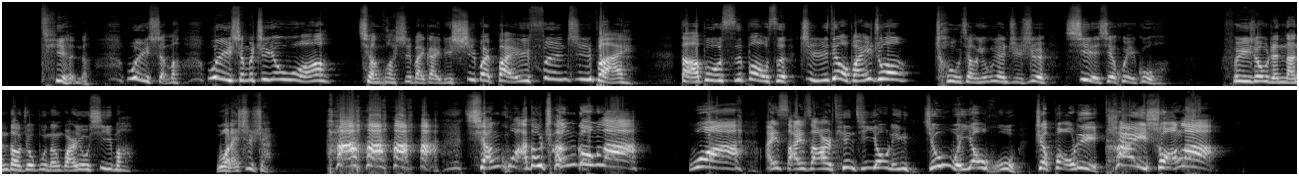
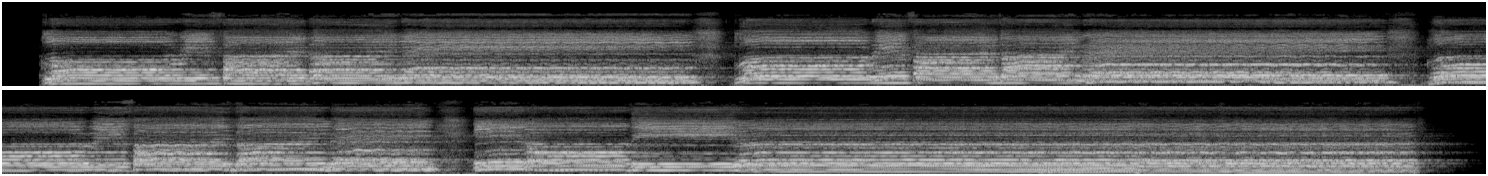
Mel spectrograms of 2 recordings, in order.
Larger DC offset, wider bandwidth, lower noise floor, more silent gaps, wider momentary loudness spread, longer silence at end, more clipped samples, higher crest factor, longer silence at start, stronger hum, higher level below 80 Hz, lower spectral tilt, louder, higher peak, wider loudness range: neither; first, over 20 kHz vs 13 kHz; first, -74 dBFS vs -48 dBFS; first, 19.44-19.67 s vs none; first, 12 LU vs 3 LU; first, 0.8 s vs 0.55 s; neither; about the same, 14 dB vs 14 dB; about the same, 0.4 s vs 0.4 s; neither; second, -56 dBFS vs -44 dBFS; second, -2.5 dB/octave vs -5 dB/octave; about the same, -15 LUFS vs -17 LUFS; about the same, -2 dBFS vs -2 dBFS; first, 5 LU vs 1 LU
